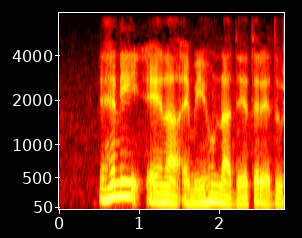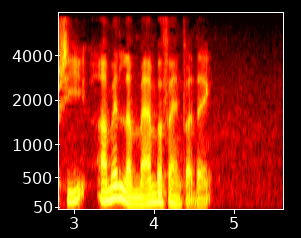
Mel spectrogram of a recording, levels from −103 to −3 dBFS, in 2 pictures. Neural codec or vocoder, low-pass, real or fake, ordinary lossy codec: none; 7.2 kHz; real; MP3, 64 kbps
